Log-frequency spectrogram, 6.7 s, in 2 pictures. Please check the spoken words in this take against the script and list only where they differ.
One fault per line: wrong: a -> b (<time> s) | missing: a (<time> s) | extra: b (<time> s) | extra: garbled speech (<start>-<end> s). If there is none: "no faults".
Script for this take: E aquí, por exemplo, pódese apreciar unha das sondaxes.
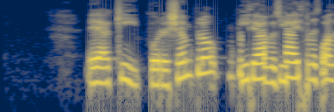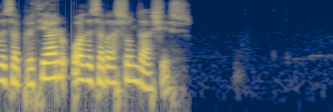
extra: garbled speech (2.3-3.2 s)
wrong: unha -> pódese (4.1 s)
